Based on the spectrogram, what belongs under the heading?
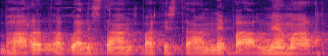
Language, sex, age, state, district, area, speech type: Maithili, male, 45-60, Bihar, Sitamarhi, rural, spontaneous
